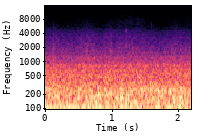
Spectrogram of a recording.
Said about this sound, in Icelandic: Eh, vandamálið gæti hins vegar verið vindurinn. Vindurinn er alltaf óvinnur þegar við erum að taka upp hljóð. Og það er tölverið vindur hér.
